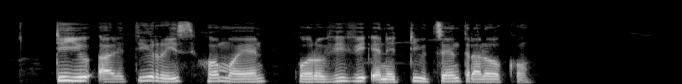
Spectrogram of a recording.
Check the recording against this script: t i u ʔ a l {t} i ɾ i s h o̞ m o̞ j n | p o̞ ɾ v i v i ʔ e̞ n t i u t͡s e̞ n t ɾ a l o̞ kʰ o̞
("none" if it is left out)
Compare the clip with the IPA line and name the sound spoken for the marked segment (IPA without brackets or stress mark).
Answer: t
